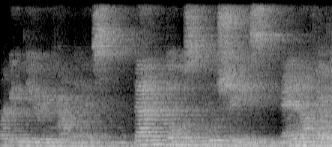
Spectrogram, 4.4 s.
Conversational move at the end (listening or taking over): taking over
